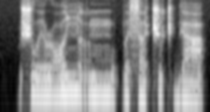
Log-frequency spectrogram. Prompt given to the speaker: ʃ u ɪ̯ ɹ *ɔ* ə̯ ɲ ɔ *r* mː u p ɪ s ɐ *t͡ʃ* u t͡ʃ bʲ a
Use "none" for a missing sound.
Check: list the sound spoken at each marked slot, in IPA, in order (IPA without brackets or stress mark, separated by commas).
ɔ, r, t͡ʃ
